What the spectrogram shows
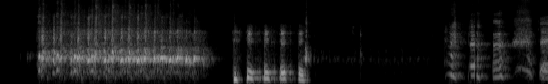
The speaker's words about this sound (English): You can use a lot of different things and this is a gobble shaker thing. I'll do it. I'm not real good at it, but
